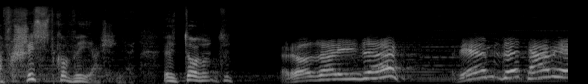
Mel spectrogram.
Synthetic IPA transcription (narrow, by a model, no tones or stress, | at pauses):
fʂɪst̪̚kɔvɪja̰ɕɲɛ̰t̪ɔ | ɾɔzaliːza | vjɛmʒɛt̪amjɛ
